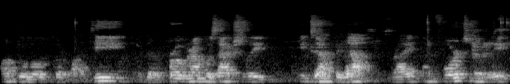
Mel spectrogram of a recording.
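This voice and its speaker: A man talks in a somewhat breathy voice. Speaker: panelist at a human rights conference. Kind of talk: conference panel presentation. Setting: conference room with audience and translator. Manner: fast.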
